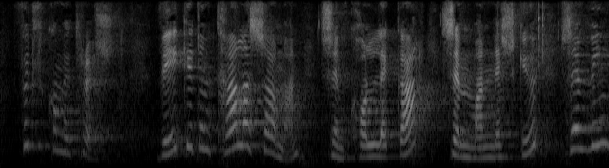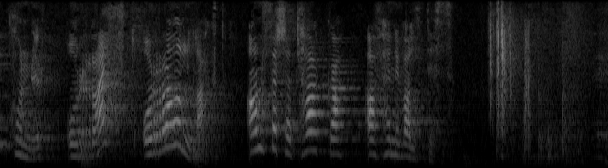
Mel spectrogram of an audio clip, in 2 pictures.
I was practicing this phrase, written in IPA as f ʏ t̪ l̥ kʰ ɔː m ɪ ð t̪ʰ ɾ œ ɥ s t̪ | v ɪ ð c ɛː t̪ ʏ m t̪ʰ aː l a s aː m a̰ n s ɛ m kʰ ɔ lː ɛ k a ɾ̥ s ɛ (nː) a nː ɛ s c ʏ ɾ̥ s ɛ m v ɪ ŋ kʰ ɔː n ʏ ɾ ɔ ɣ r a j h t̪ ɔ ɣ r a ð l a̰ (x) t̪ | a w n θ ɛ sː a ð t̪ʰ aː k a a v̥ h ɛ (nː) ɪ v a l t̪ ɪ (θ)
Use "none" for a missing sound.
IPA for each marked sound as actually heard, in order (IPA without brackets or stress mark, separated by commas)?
mː, x, nː, θ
